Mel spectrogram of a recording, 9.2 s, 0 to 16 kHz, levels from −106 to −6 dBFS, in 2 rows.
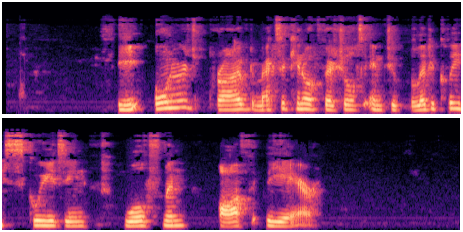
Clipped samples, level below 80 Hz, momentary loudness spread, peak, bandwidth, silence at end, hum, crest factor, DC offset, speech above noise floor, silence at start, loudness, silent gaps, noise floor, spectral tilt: under 0.1%; -66 dBFS; 7 LU; -2 dBFS; 10 kHz; 1.4 s; none; 18 dB; under 0.1%; 54 dB; 1.15 s; -19 LUFS; none; -72 dBFS; -5 dB/octave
